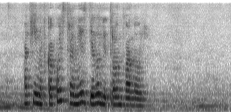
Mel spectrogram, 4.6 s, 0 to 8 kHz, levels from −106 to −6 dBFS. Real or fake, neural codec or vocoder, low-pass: fake; codec, 44.1 kHz, 7.8 kbps, DAC; 7.2 kHz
